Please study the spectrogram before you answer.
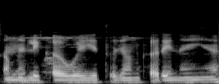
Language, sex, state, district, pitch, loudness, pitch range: Hindi, male, Bihar, Jamui, 100 Hz, -19 LUFS, 100-105 Hz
